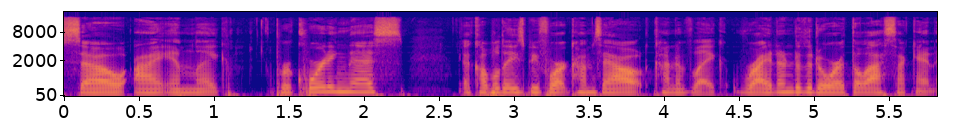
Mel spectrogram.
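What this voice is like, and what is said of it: Sick voice, doesn't sound normal. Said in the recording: “I think I'm getting the flu ... I recognize that I don't sound like myself”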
